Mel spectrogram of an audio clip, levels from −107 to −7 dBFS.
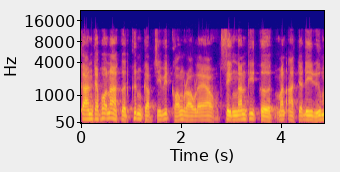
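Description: At 2.53 to 2.55 s, a lost packet rebuilt from error correction: the decoder substituted a low-bitrate Opus copy, so this 20 ms of speech sounds briefly rougher and noisier, without a gap.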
